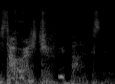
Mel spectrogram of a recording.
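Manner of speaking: hushed whispered show title; very soft, breathy segment tag. Pretend.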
